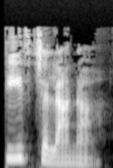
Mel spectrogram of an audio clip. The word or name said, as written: तीर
